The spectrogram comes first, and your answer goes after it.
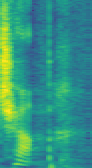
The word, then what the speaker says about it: Czap: through Ellis Island, and it was spelled CZAP, but pronounced chop, and it got changed to a U.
